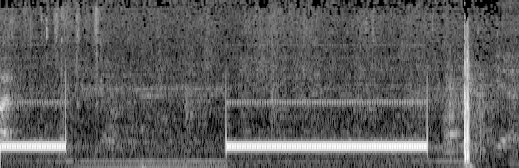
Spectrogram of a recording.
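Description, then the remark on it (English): A morning phone call to golfer Tiger Woods: a steady, mid-pitched electronic tone sounds briefly, pauses, then holds for about two seconds before a sharp click as the call is picked up. “We thought we'd give him a call this morning and see how he spent his PGA Championship weekend.”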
